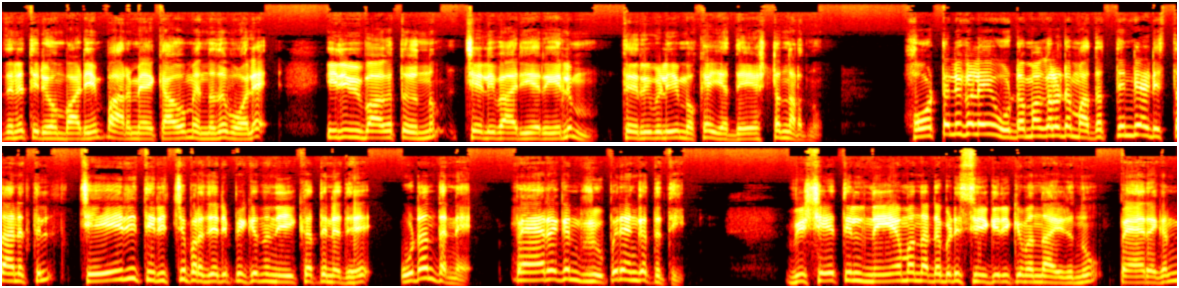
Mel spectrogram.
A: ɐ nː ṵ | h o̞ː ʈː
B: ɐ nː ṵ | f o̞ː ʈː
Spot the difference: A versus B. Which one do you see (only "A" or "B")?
A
